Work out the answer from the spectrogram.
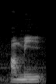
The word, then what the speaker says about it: Amit: I normally say Ahmed like Comet, but I feel like there's a couple of different pronunciations. But my preference is Ahmed. You can say Ahmed or Amit, but I'd go for Ahmed.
